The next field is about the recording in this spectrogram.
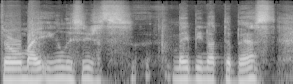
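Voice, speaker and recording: A man's dark, mellow, somewhat breathy voice with a German accent. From Germany. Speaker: 3D artist and tutorial maker. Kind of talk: tutorial. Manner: halting, with many repetitions.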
